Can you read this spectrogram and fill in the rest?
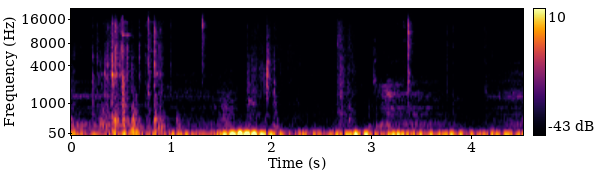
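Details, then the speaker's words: Atari 1050 floppy drive, shipped with the head protector in, at initial teardown inspection: irregular light clicks and rattles in bursts each time the unit is tipped, from something loose inside the case, hopefully something that fell in through the vents. "We've got something rattling around in the case. Hopefully it's just something that fell in through the vents."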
